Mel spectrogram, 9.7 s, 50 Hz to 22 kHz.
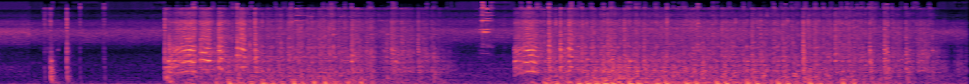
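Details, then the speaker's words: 1950 DeSoto Custom old six, first start after sitting about six years, fed from a temporary fuel tank line to the carb: short crank, catches, idles lumpy and uneven, stumbles and restarts; rough idle. "There it went. Doesn't idle very smooth."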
